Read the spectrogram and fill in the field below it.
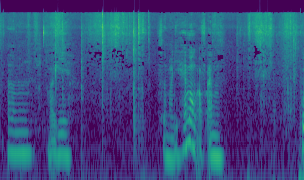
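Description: Stiff paper pieces rustle as they are handled.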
